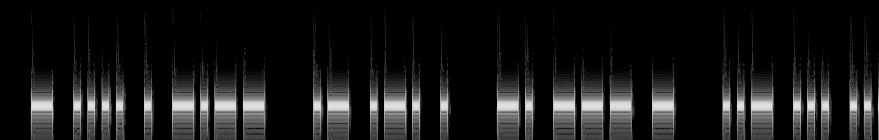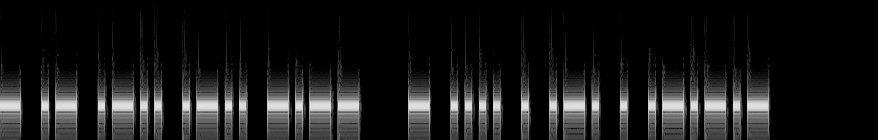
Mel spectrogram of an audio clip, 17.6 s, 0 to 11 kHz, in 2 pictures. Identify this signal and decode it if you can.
Morse code, heard as a keyed tone, about 17 wpm, 700 Hz. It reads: THEY ARE NOT USUALLY THERE.
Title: Sentences from Top 1000 Words - Review Part 3 - 17wpm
